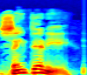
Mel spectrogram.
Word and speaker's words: St. Denis: If I get you into the St. Denis, is that how you pronounce it? – Yeah. – St. Denis yeah.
